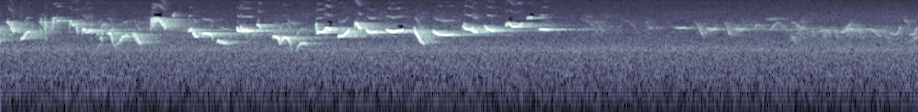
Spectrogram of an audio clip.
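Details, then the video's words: A Eurasian blackcap (Sylvia atricapilla) delivers a bright, fast warbling phrase of clear, sliding whistles for about four seconds, then trails off into faint, quiet twitters. "O canto da toutinegra-de-barrete-preto (Sylvia atricapilla)"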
